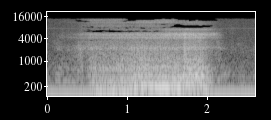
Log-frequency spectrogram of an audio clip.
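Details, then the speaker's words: A single drawn-out, rough, buzzing snoring breath over steady background hum, from a mother, with her child nearby; snoring. "definitely snoring. That's your mommy, Riley."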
